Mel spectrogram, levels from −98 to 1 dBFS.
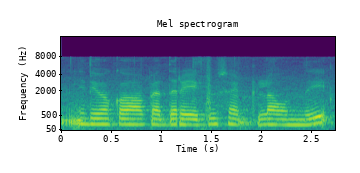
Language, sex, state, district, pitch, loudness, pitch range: Telugu, female, Andhra Pradesh, Manyam, 180 Hz, -15 LUFS, 180-190 Hz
